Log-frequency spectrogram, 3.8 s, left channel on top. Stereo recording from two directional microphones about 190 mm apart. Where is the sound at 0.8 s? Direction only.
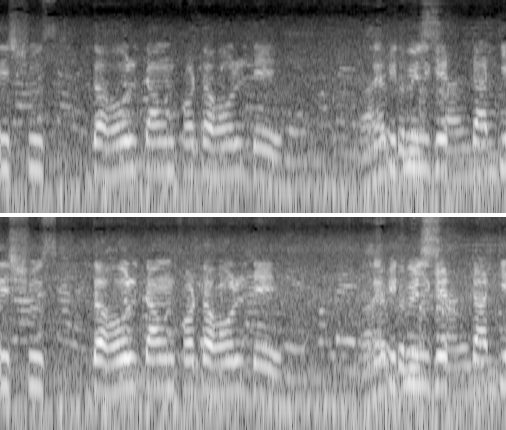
5° left (ahead or behind).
